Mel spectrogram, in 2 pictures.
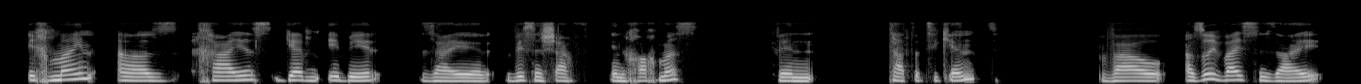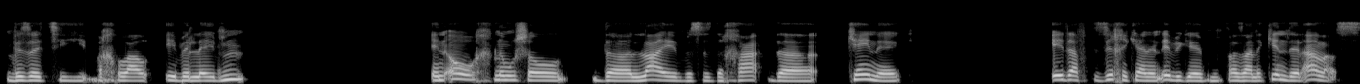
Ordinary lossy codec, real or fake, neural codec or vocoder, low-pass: none; real; none; 7.2 kHz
